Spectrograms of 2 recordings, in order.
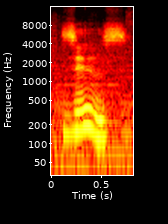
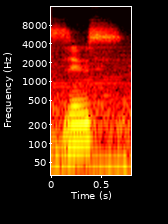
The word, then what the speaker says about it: Zeus: I sometimes pronounce Zeus as Zeus. I mean, rhyming with Deus.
